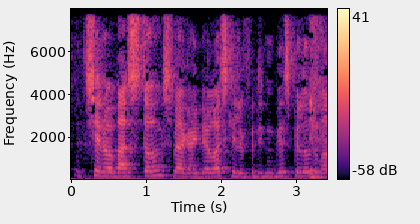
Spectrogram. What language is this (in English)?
Danish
